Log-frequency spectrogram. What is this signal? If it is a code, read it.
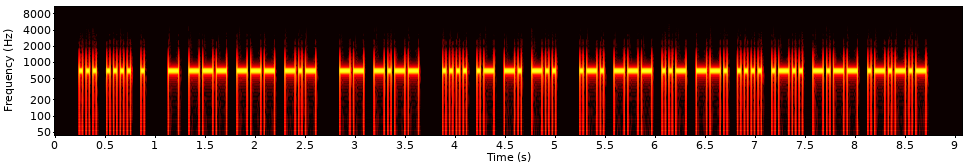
Morse code, heard as a keyed tone, about 34 wpm, 700 Hz. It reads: SHE TOOK MY HAND ROUGHLY.
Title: Sentences from Top 1500 Words 35wpm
